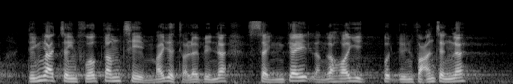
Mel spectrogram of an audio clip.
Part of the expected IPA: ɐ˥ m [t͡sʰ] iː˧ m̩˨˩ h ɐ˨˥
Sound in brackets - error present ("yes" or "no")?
no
